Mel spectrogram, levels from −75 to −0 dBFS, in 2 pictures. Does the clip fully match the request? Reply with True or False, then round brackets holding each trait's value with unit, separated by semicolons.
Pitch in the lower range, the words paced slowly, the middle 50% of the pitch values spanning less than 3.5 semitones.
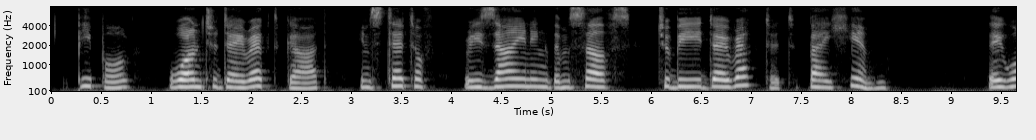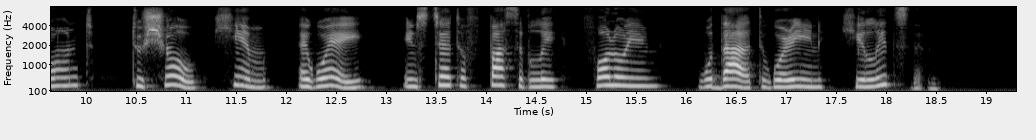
False (245 Hz; 95 wpm; 3.0 semitones)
